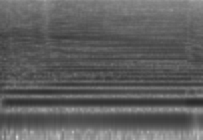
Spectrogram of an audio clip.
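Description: A single loud, sustained horn blast holds one low, steady pitch for about two seconds, with a rich, buzzy tone like a ship's horn. No one speaks over it.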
